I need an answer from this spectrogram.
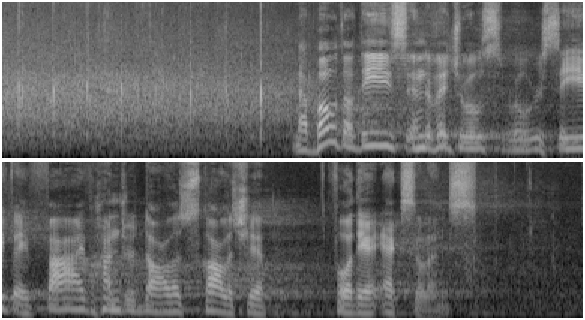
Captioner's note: applause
